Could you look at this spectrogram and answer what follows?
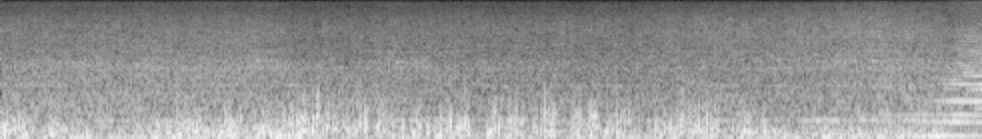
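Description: Low rumbling vehicle noise, then near the end a freight train's diesel locomotive horn starts to sound, a chord of steady tones that keeps going.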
